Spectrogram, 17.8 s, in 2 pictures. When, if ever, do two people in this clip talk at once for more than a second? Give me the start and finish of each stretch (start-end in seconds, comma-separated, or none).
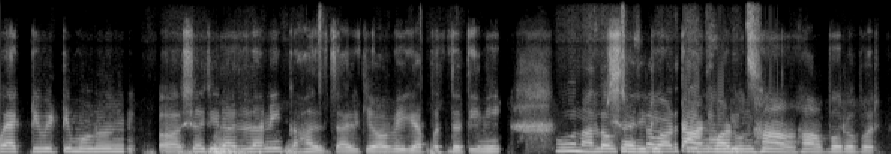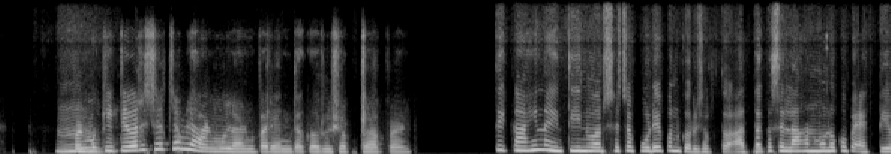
6.2-7.6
